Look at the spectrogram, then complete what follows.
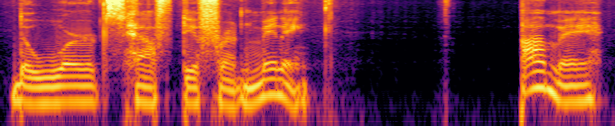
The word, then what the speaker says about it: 雨: Ame has two syllables. The first syllable is a and the second syllable is me.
